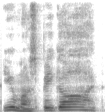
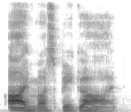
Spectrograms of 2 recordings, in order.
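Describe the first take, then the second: First: YOU lands hard, rest falls soft and quiet; stress on YOU. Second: "I" held long, whole line slowed down; stress on I. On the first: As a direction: lean on "You", then let "must be God" fall away. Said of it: "and they conclude". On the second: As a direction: linger on "I", drag out "must be God". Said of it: "a cat says the same thing". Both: Retold or imitated.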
